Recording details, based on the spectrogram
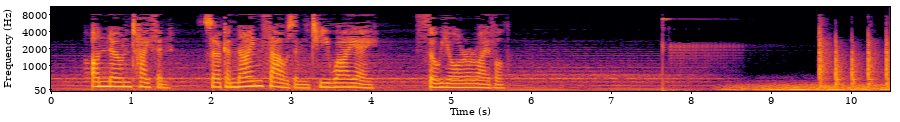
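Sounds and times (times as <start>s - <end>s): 
speech: 0.5s - 5.8s
firm knocks on a door: 9.6s - 10.4s.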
